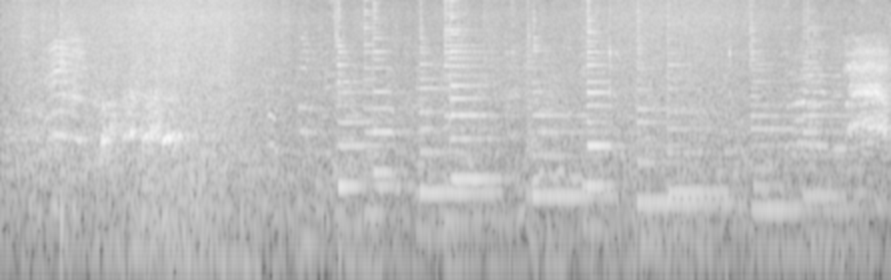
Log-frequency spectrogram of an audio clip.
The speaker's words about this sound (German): Kinder klettern die schroffe, nahezu senkrecht aufragende Klippe hinauf und springen kreischend ins Wasser.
